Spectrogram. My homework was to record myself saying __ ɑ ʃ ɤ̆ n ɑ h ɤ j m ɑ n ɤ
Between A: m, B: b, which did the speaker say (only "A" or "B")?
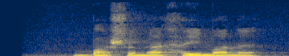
B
